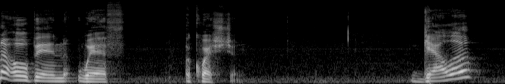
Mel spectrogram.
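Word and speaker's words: Galar: open with a question Galla or gal our gal our owl our if you listen to the trailer over and over and over again make the R is silent no it's not life is crazy you're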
